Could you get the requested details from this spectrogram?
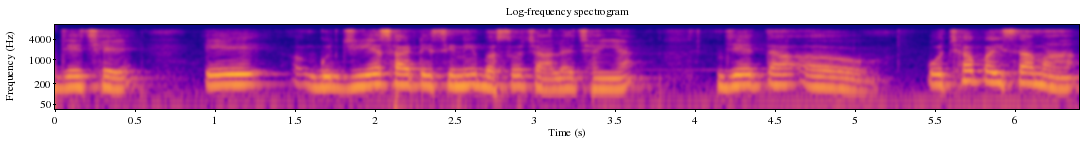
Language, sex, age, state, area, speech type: Gujarati, male, 18-30, Gujarat, urban, spontaneous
